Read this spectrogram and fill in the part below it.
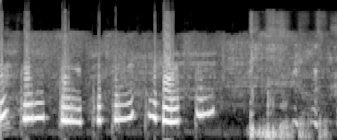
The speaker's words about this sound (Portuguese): Meu, é que ele tá esfregando o chinelo na grade, daí faz esse barulhinho estranho.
